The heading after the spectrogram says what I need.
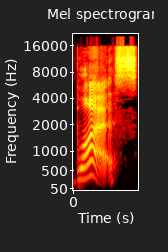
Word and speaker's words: BLE77: He goes by Bless, BLE77, pronounced Bless.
